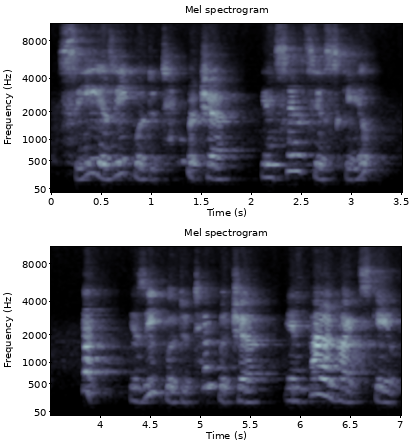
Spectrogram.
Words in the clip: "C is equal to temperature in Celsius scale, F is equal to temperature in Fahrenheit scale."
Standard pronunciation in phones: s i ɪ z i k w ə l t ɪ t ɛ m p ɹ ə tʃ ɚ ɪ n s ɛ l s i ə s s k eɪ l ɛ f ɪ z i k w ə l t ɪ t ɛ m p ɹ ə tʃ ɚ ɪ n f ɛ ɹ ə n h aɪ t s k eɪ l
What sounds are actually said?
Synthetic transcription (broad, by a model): s i ɪ z i k w ə l t ɪ t ɛ m p ɹ ə tʃ ɚ ɪ n s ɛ n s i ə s s k eɪ l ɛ ɪ z i k w ə l t ɪ t ɛ m p ɹ ə tʃ ɚ ɪ n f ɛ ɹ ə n h aɪ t s k eɪ l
